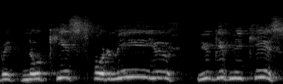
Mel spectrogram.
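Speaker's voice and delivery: weird fake French accent, high and slow. Pretending someone else is rejected for a kiss, in a fake French accent. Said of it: "I'll do a fake voice, like a like a weird French guy".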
